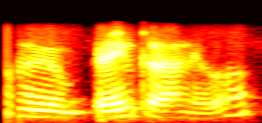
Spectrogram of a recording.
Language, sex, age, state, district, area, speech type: Kannada, male, 60+, Karnataka, Shimoga, urban, conversation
